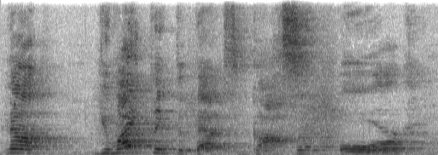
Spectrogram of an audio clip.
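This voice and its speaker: Woman preacher, sermon, conversational, rhetorical questions, deliberate pauses, very reverberant church, distant noisy mic. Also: a little high, big pitch swings. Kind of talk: sermon to a congregation. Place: large echoey church room. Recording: very echoey, distant mic, some noise.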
